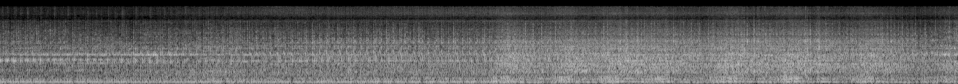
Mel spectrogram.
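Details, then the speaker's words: Force 120 (Mercury) 1999 two-stroke outboard off a Bayliner, warmed up, silencers removed: steady, even idle with a fast regular beat and slight speed lift midway; runs very well. "но что он прогрелся работают очень хорошо"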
